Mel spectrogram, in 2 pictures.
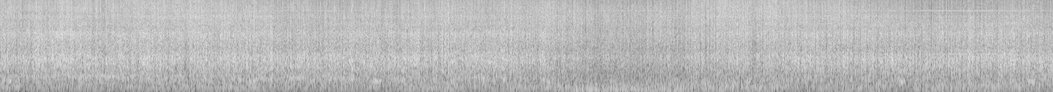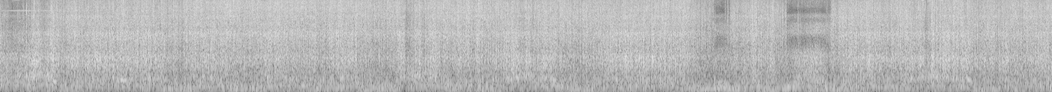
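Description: Loud, continuous rush of wind over the microphone of a keychain camera mounted on a radio-controlled plane in flight, with the plane's electric motor and propeller mixed into the noise.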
